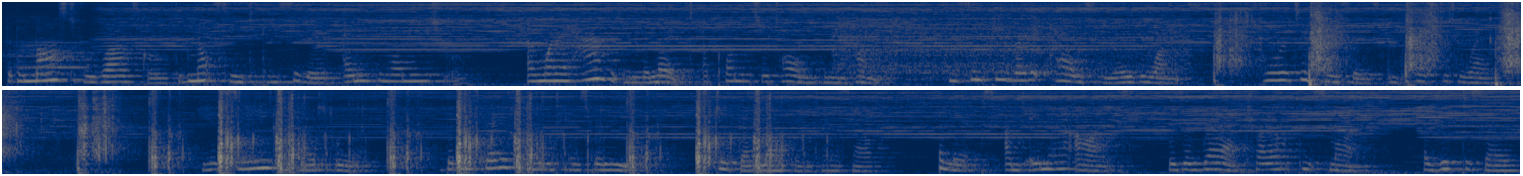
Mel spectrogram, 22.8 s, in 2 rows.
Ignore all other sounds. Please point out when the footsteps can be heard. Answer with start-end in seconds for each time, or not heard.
9.1-17.6.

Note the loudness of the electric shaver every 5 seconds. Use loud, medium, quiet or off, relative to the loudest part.
loud, loud, medium, medium, loud.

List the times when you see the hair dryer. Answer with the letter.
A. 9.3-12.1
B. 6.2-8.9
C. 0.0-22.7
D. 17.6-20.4
B.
